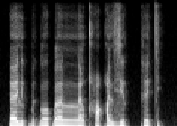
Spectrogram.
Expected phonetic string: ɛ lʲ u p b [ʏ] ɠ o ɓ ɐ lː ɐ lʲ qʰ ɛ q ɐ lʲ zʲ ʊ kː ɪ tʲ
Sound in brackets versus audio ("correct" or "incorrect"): correct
